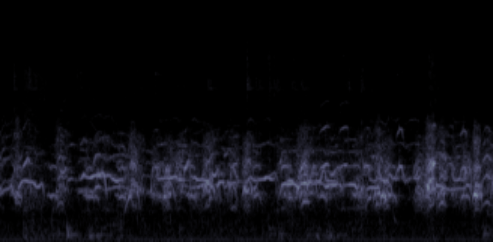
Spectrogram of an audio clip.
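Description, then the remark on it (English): A pack of excited sled dogs, being lined up for a dog mushing run, barks, yips and whines all at once in a continuous, overlapping chorus, loud, with no pauses for the whole stretch. “So they got these all little-eyed sort of dogs, and they are excited.”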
